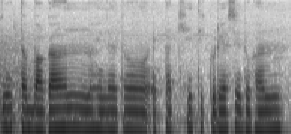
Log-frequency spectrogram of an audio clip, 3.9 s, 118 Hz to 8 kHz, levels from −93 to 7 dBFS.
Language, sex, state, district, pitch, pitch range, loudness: Nagamese, male, Nagaland, Dimapur, 125 Hz, 125-130 Hz, -16 LUFS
